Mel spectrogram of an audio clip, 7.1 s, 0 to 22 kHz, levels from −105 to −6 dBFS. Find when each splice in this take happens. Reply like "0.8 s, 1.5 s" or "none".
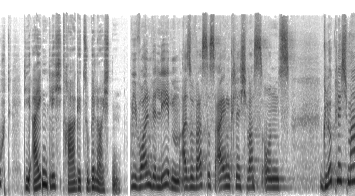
1.3 s, 4.2 s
